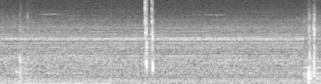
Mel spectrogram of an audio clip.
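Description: Smartphone camera shutter sound, a quick double click, heard twice: about two seconds in and again at the very end, over a faint steady hum.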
